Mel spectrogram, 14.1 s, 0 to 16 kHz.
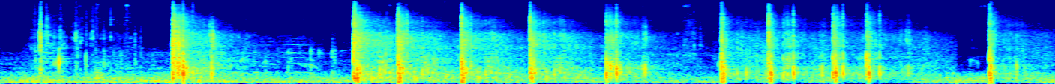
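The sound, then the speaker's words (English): Gunshots from the 14 June 2017 shooting attack on Republican lawmakers, a gun battle between Capitol Police and a gunman with a rifle: many sharp, loud cracks, some single and some in quick clusters, spread irregularly with short pauses. “It was a gun battle. I mean, members of Capitol Police up against somebody who, from what I've read, there are all these reports it's an M4.”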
